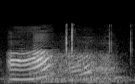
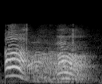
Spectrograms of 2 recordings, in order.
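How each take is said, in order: First: The pitch rises from middle to high. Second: The pitch falls sharply from high to low.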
